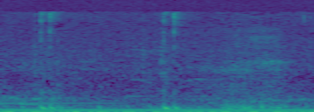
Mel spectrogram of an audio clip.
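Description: A few faint computer mouse clicks, two of them close together a little over a second in, over a low steady hum.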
